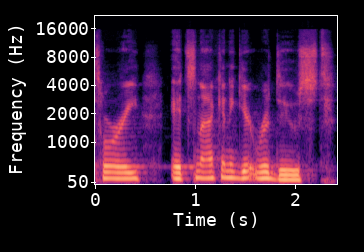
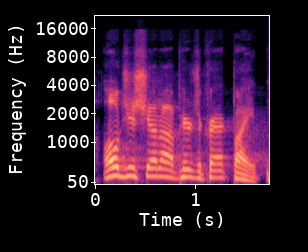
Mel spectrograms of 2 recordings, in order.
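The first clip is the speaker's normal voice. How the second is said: higher, scoffing mock voice; mock dismissive official; 6 semitones higher than usual. Host voicing the system scoffing at strikers, mocking. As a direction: brush them off like a smug boss.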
